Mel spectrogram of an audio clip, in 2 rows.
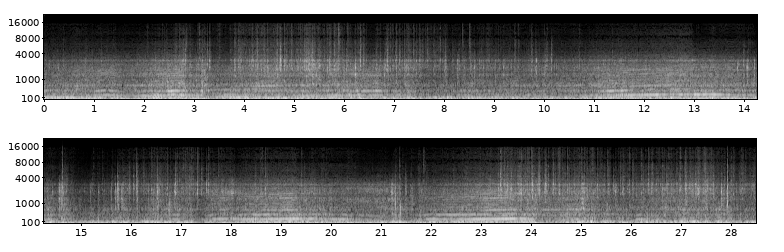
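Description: Peugeot 106 1600 rally car's engine heard from inside the cabin at stage pace, its pitch rising and falling again and again as it accelerates, lifts and changes gear, over steady road and drivetrain rumble. A few sharp knocks, such as about halfway through and again a few seconds later.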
